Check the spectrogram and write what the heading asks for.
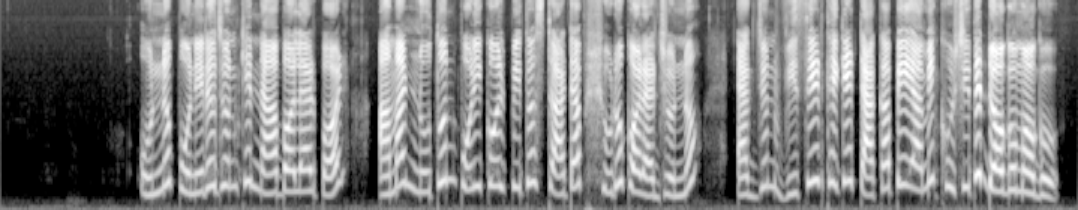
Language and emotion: Bengali, happy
